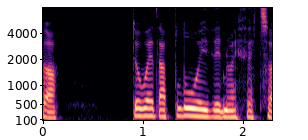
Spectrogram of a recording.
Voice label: "blwydd", Welsh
